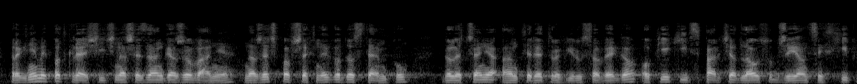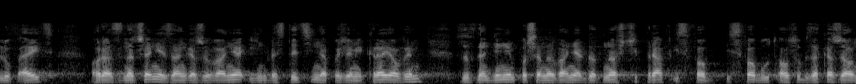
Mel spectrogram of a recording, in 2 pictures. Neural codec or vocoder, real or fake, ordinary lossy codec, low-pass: none; real; none; 7.2 kHz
